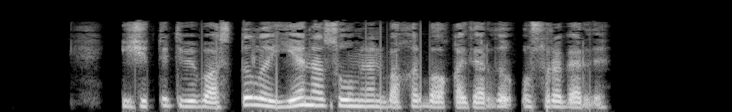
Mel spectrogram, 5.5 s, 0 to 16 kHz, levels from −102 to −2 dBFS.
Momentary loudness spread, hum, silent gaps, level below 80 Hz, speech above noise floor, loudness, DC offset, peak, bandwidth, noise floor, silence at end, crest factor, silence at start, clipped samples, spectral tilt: 9 LU; none; 1.76-1.80 s; -56 dBFS; over 73 dB; -17 LUFS; under 0.1%; -2 dBFS; 8 kHz; under -90 dBFS; 0.95 s; 16 dB; 0.9 s; under 0.1%; -5 dB/octave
